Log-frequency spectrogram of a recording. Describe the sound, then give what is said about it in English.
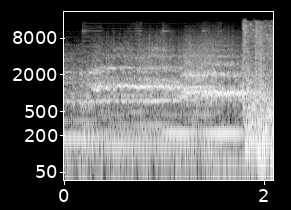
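A loud, sustained screech of a bus's tires skidding sideways through an intersection holds steady for nearly two seconds, then breaks off into a rough burst of noise, with no voices present. “And that's when I heard the screeching tires.”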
